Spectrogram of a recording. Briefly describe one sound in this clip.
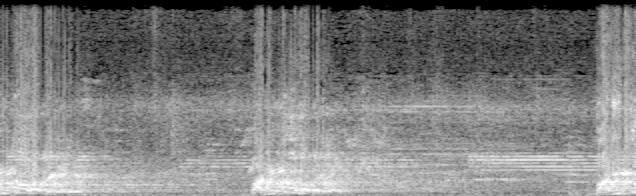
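An elderly man preaches forcefully into a microphone, his voice amplified and echoing.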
